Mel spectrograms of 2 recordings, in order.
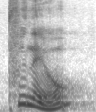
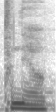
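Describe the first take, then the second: First: The word is said at a normal pace. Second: The word is said quickly and repeated.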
